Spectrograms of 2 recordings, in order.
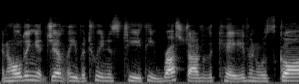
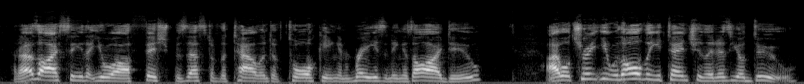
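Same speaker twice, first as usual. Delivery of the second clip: fisherman's voice; 3 semitones higher, 7 dB louder than usual. Acted.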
